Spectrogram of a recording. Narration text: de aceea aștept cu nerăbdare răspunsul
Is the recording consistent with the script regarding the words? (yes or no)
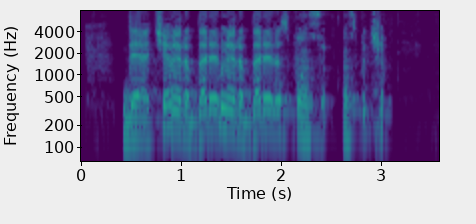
no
